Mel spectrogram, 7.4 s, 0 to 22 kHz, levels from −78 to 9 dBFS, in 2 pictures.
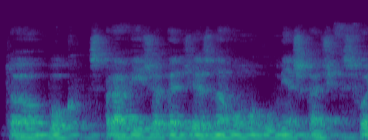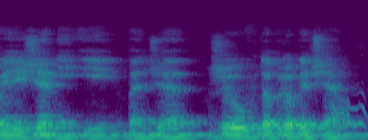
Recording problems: off-mic speech; far
room echo; noticeable; dies away in 0.7 s
dog barking; faint; at 7 s; peak 15 dB below the speech

